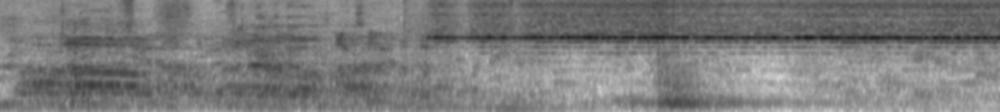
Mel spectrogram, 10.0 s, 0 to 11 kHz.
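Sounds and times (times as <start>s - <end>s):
microphone feedback squeal: 4.2s - 10.0s.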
